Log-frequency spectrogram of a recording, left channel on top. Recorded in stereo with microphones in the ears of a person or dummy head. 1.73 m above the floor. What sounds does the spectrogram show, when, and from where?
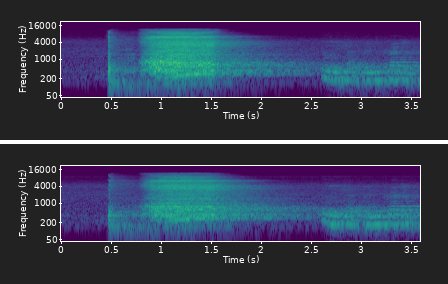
0.5 s a hiss: 45° left (ahead or behind), 0.5 m
2.6 s a woman speaking: 40° left (ahead or behind), 5.5 m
